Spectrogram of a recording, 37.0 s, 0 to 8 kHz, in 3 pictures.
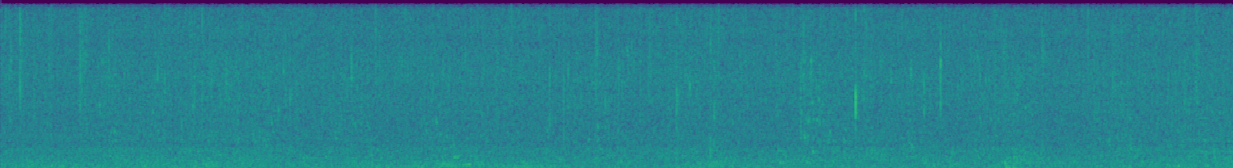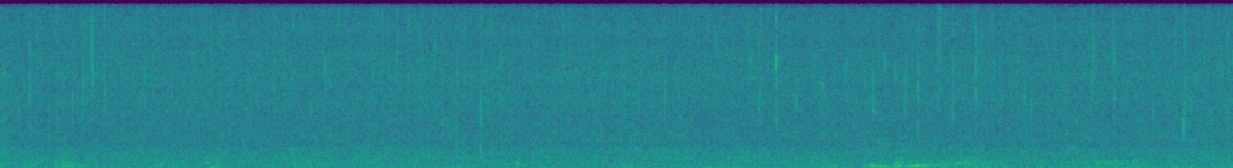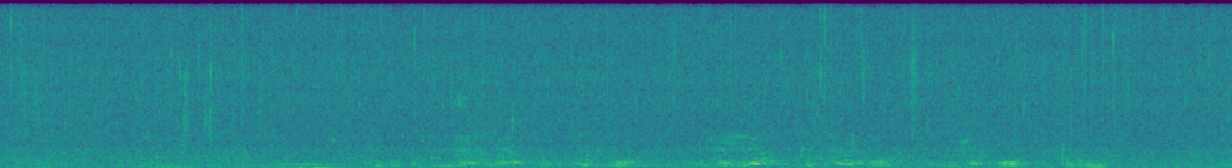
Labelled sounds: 32.0	32.2	humpback whale, 1.3 to 1.7 kHz

